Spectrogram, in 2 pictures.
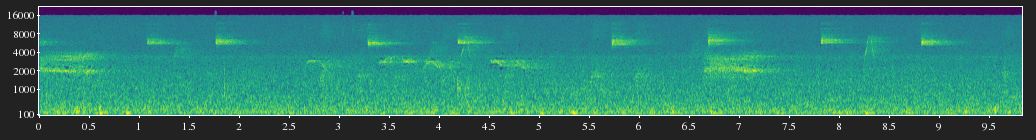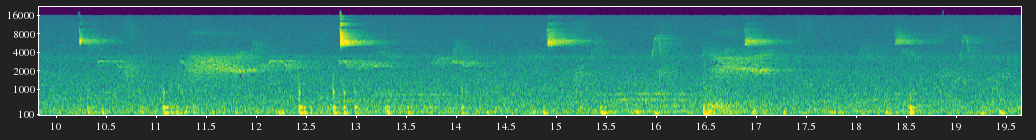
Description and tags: Birds Chirping
It's birds
birds, chirp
